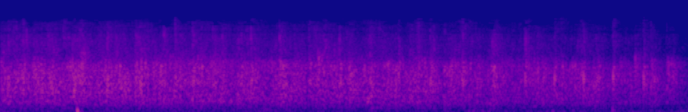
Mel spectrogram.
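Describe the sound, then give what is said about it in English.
An audience applauds United Way staff for their effort, dense overlapping claps holding an even level for several seconds before starting to taper at the end. “If we could give them a round of applause for their effort, please.”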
